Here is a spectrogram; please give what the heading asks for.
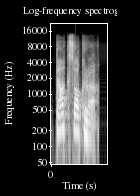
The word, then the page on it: toxocara: Indian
